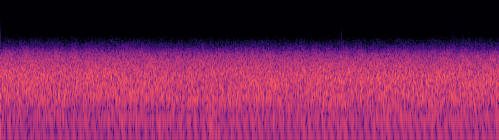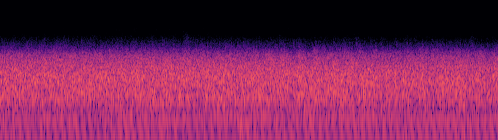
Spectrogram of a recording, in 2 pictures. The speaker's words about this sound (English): that applause is an expression of our love and affection for you and for all of our colleagues and fellow students at Springfield.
